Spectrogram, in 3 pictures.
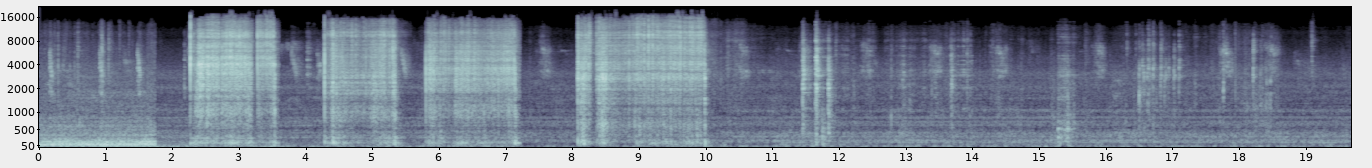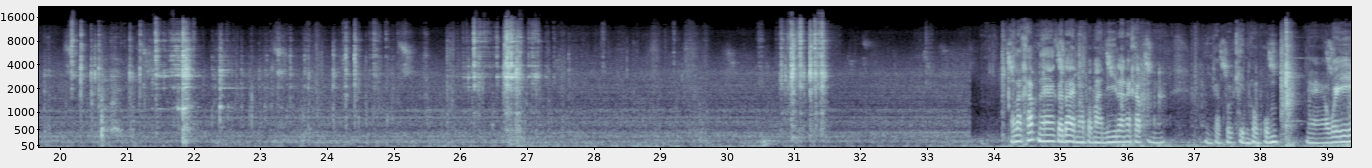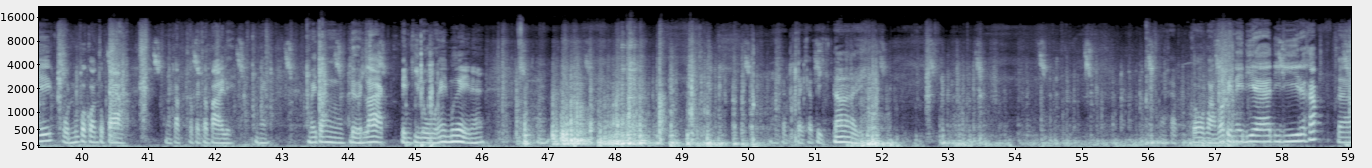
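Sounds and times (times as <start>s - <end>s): power tool grinding metal: 2.2s - 3.6s, 4.3s - 7.2s, 8.1s - 10.1s.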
